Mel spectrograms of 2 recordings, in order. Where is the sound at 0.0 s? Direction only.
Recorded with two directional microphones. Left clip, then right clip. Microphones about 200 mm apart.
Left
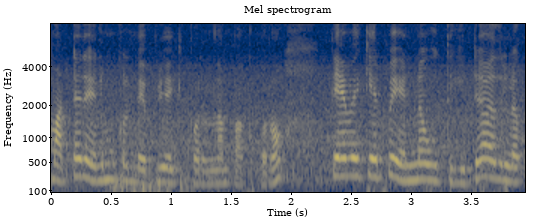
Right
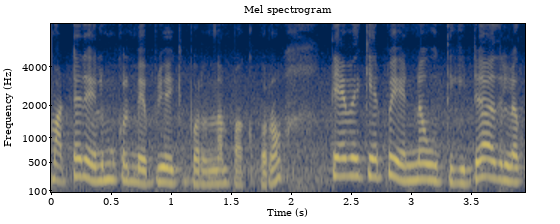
20° right (ahead or behind).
